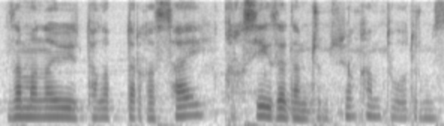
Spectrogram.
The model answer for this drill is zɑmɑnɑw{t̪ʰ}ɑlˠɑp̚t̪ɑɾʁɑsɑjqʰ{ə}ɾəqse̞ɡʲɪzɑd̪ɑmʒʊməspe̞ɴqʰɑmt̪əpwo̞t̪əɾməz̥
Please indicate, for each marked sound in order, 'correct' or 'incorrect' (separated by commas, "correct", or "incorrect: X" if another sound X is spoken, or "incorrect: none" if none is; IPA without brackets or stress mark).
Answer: correct, correct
